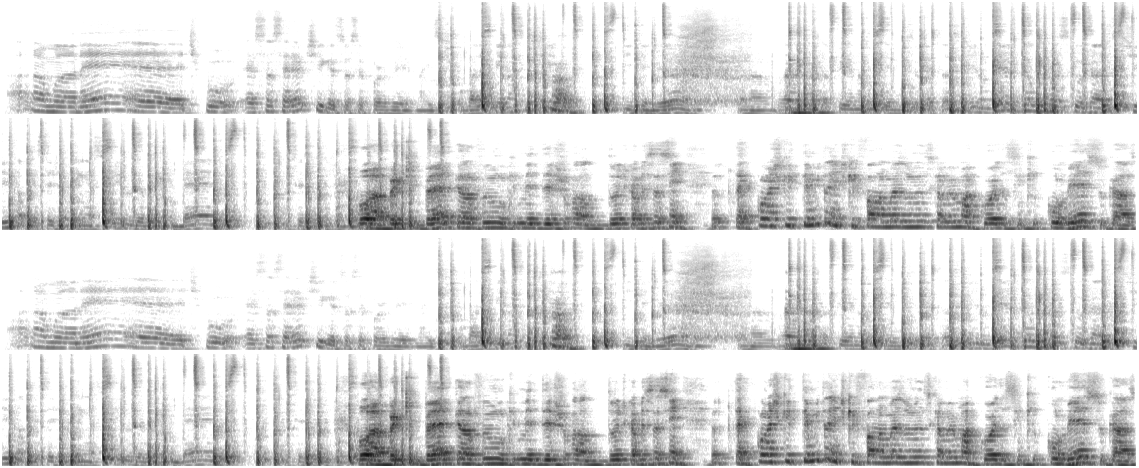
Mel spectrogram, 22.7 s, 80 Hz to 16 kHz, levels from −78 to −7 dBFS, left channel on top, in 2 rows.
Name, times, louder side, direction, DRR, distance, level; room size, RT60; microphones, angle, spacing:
voice 1, 0.0-5.6 6.2-7.0 7.3-13.7 14.1-15.0, left 2 dB, 40° left, 1.4 m, -43 dB
sound 1, 4.4-4.5 4.8-7.4 7.9-15.8, equal, ahead, 0.4 m, -26 dB
voice 2, 7.8-8.2 14.7-22.6, right 3 dB, 70° right, 2.2 m, -27 dB
8.9 x 8.1 x 2.6 m
head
